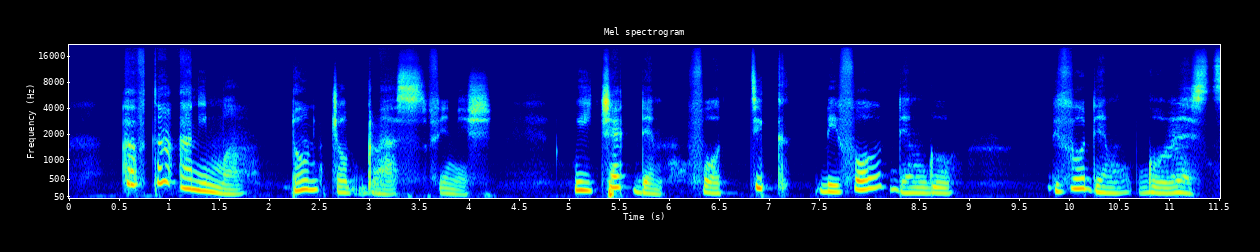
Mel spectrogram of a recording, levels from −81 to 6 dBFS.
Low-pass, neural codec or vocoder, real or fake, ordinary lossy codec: none; autoencoder, 48 kHz, 32 numbers a frame, DAC-VAE, trained on Japanese speech; fake; none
